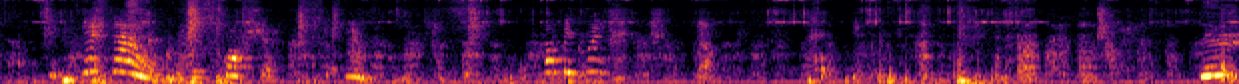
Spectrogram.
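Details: A German Shepherd and a Chihuahua squabble over their owner with irritated grumbling at each other. Short whiny grumbles and growly vocal bursts come amid panting, rustling and people talking in the background.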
